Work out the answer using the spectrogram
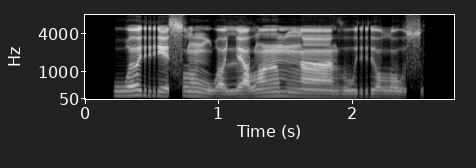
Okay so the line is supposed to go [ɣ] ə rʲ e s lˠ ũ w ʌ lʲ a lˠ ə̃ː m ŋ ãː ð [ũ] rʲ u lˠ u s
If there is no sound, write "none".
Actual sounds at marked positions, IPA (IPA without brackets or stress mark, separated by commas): w, u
